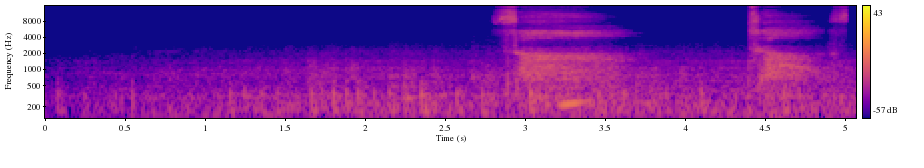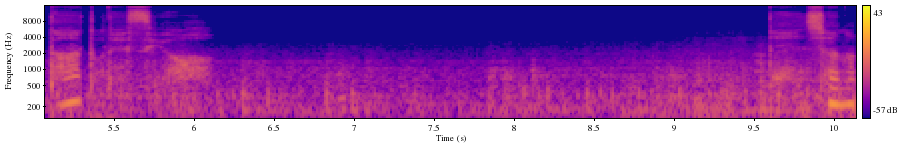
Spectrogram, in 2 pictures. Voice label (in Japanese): (左耳 効果音なし) お耳ふーふーとおっぱい押し付け誘惑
